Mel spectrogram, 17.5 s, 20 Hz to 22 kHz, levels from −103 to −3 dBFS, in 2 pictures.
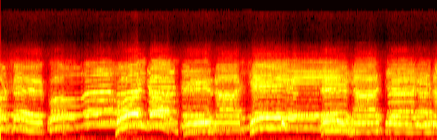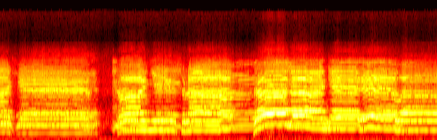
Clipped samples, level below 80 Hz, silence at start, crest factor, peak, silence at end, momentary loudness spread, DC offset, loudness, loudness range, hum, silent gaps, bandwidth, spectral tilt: under 0.1%; -64 dBFS; 0 s; 18 dB; -2 dBFS; 0 s; 12 LU; under 0.1%; -18 LUFS; 7 LU; none; none; 6.6 kHz; -4 dB/octave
